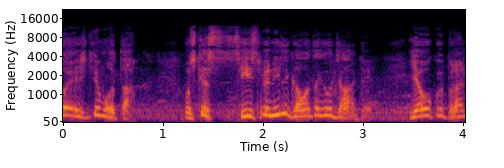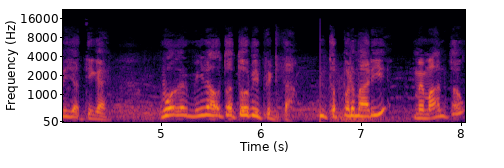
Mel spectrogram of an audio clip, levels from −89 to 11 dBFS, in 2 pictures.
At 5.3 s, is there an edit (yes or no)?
no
